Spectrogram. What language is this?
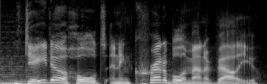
English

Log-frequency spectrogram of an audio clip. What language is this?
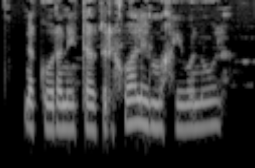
Pashto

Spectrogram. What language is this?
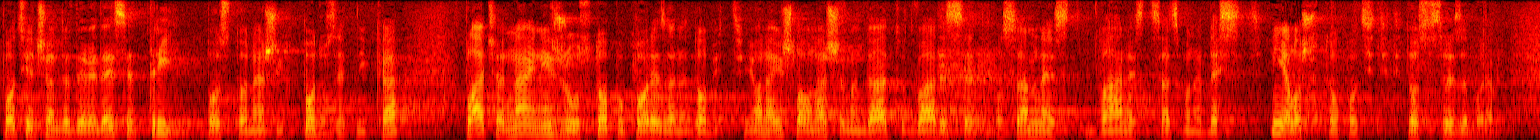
Croatian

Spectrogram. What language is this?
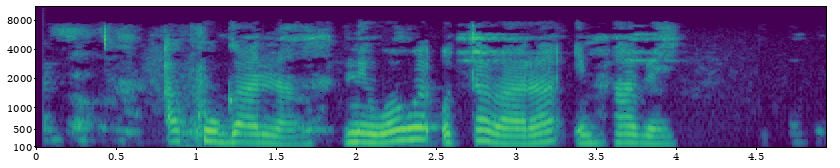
Kinyarwanda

